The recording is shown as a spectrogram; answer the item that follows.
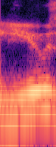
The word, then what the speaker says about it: use: pronounce the z sound use of when it is work but when it is used as a noun then you can say use of like not z sound you can pronounce the S sound use of but anyways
